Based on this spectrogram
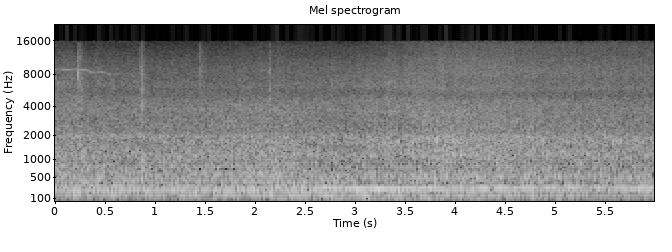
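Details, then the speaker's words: Generator with a 1106 diesel engine, before injection pump droop adjustment, with unstable frequency and the engine visibly bumping. A drone that never settles: pitch wanders, then steps up as the governor surges; the engine is hunting. "now as you can see there is having a lot of luck fashions and also it's having the engine uh hunting so you can see the engine is like bumping each"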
